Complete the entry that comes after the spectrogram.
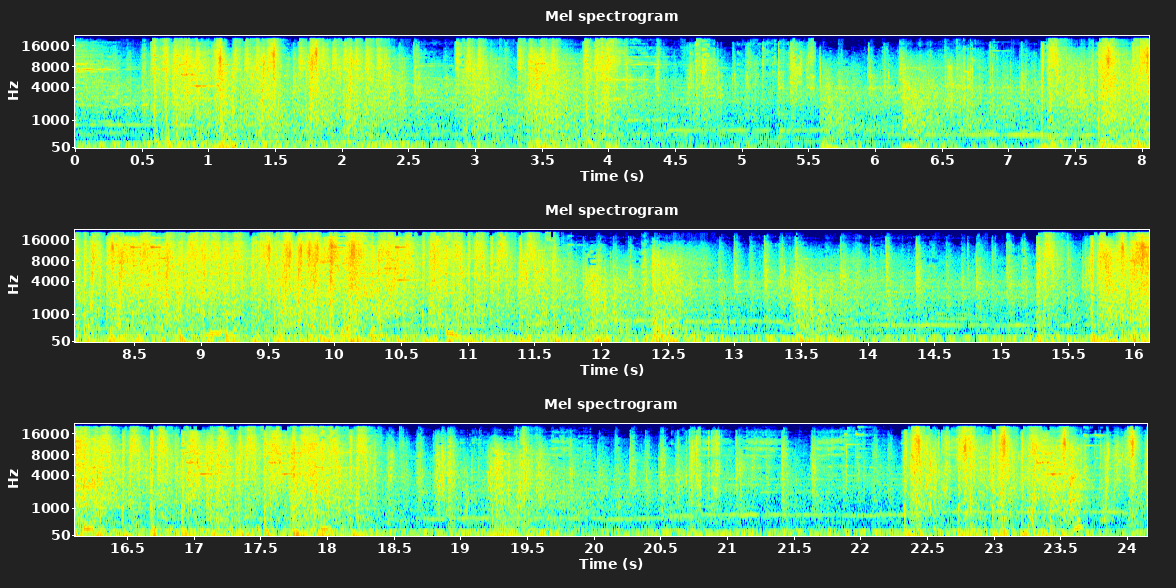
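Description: Rapid, dense gunfire from the shooter game Gunfire Reborn rattles on almost without pause, loud and busy, mixed with mechanical clanks and reload clicks over a droning game soundtrack, no talking.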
